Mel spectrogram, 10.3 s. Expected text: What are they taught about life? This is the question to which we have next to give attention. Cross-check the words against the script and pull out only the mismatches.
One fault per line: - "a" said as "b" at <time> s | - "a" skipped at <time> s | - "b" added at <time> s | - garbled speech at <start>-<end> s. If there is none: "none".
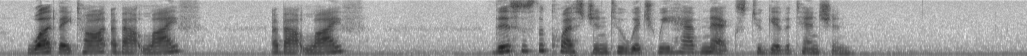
- "are" skipped at 0.6 s
- "about life" added at 2.7 s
